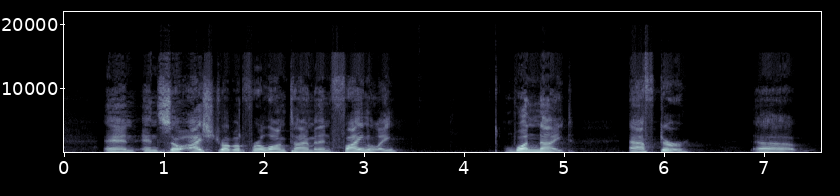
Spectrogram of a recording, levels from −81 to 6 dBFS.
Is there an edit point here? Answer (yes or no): no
